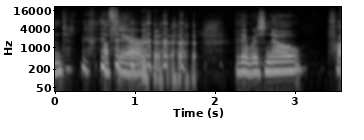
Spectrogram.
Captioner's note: laughter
